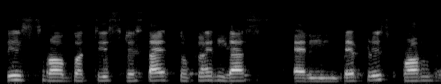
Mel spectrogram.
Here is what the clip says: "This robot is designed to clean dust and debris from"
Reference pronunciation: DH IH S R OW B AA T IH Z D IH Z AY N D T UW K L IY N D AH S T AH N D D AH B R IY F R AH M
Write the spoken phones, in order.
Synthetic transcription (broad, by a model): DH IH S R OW B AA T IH S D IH S AY D T UW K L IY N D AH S AH N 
